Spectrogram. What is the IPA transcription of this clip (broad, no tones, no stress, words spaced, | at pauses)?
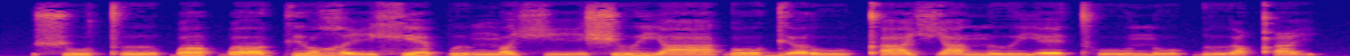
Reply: ʃutʼɯɓʌ ɓʌ kʲuʁixʲɛ pɯŋʌçiʃɯ jaɠo ɡʲʌɾukʼa çanɯje tʰunu ɠɯqʼi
